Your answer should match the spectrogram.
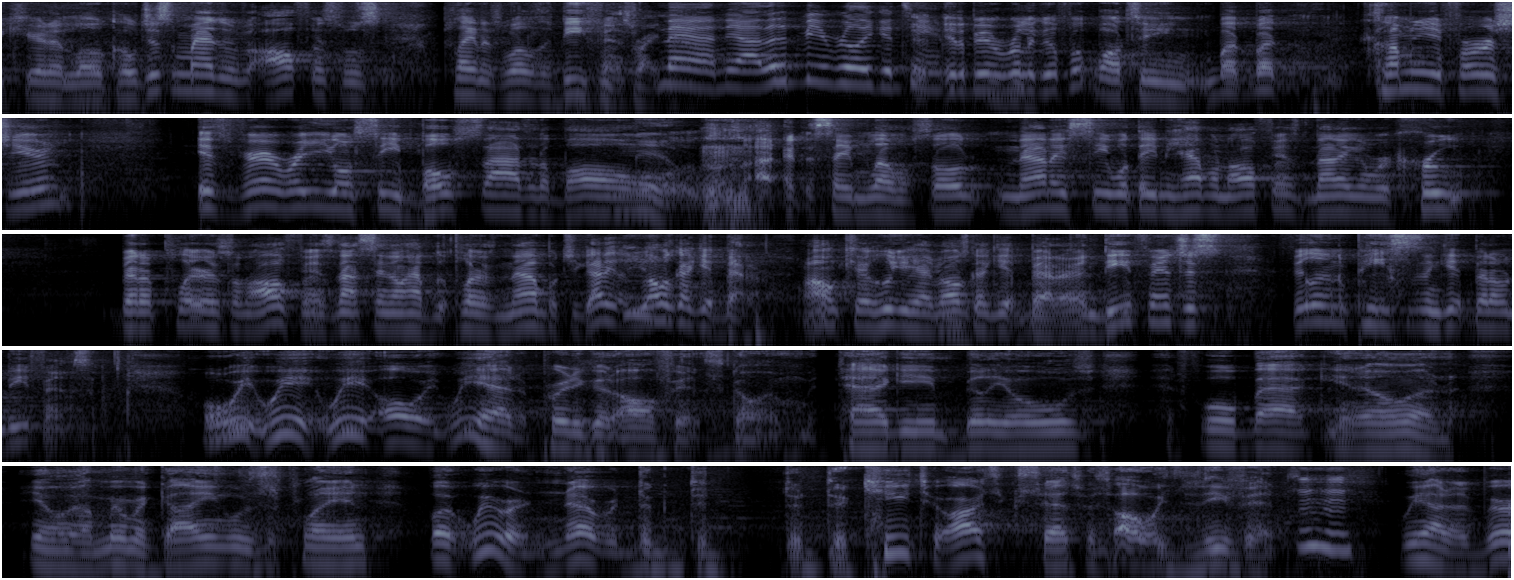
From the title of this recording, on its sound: Live at Hurrdat Sports Bar & Grill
